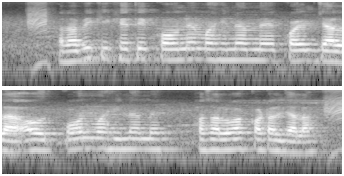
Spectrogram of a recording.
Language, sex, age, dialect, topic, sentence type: Bhojpuri, male, 18-24, Northern, agriculture, question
